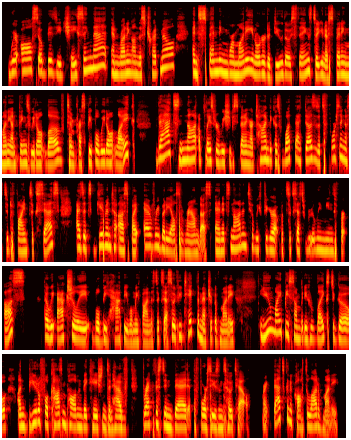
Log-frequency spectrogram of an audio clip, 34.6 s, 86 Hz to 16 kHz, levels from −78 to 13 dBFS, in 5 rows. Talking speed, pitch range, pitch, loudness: 230 wpm, 170-215 Hz, 185 Hz, -19 LUFS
